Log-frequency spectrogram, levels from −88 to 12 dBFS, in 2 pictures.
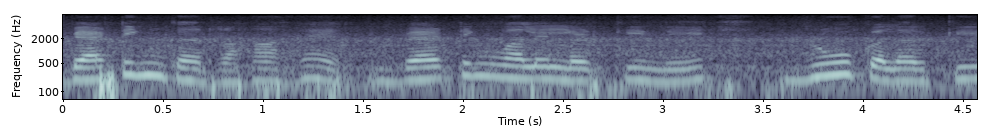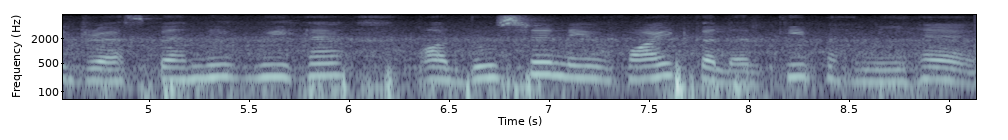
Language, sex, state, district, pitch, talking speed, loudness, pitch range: Hindi, female, Punjab, Fazilka, 200 Hz, 150 wpm, -21 LUFS, 180-220 Hz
